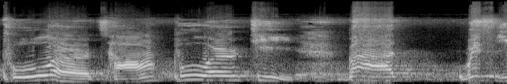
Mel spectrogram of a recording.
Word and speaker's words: pu'er: It is coming up in typical Chinese pronunciation, Mandarin pronunciation. It's called pu'er cha, pu'er tea. But with your typical intonation, it may become a poor tea.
